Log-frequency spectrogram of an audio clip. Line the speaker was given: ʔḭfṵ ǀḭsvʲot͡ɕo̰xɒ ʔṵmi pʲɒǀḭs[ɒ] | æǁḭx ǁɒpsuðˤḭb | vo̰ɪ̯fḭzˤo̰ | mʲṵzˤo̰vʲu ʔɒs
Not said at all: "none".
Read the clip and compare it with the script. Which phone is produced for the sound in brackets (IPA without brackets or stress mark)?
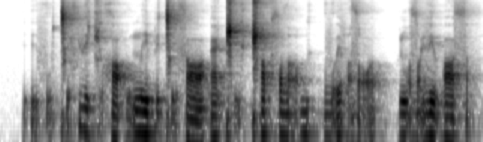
ɒ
